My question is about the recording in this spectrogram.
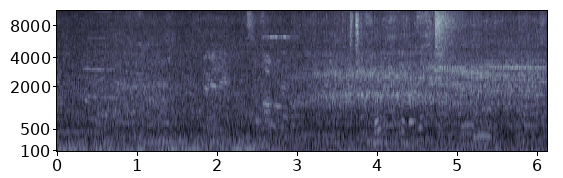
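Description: A steady low hum of a motor vehicle's engine running, with faint voices in the background.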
